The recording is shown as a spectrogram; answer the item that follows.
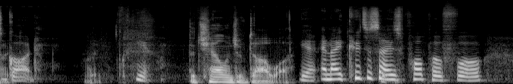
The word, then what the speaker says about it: Dawa: written this book about it the challenge of Dawa which I'm sure I'm mispronouncing would you just first of all pronounce it correctly and then tell us what it means Dawa is the way it's pronounced and what it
